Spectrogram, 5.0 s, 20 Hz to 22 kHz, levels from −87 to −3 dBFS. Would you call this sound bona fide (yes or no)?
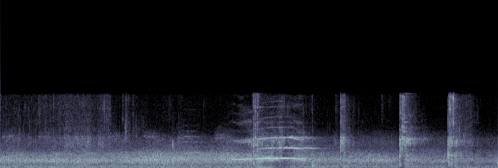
yes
